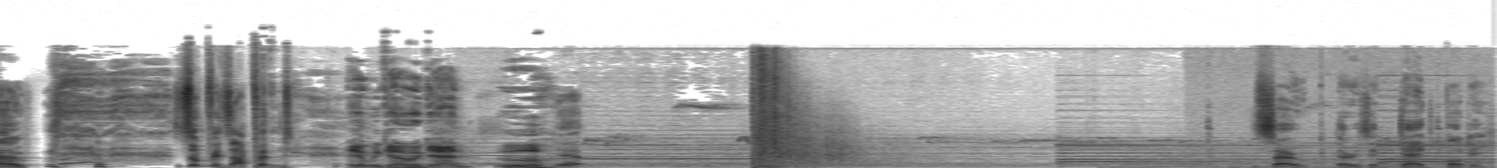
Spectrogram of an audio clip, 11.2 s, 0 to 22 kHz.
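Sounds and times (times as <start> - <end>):
speech: 0.0 - 4.6, 9.4 - 11.2
laughter: 0.4 - 2.6
single loud gunshot with rumble: 5.6 - 6.9.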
